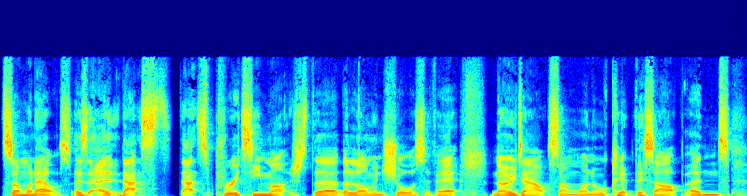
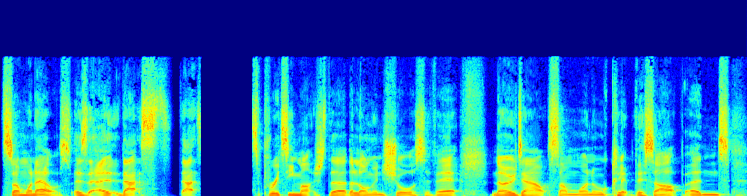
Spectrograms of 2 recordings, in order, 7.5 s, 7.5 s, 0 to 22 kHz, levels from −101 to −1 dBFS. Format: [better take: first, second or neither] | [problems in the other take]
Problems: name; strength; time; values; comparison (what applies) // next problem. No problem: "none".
first | audio freezing; at 2 s for 0.5 s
